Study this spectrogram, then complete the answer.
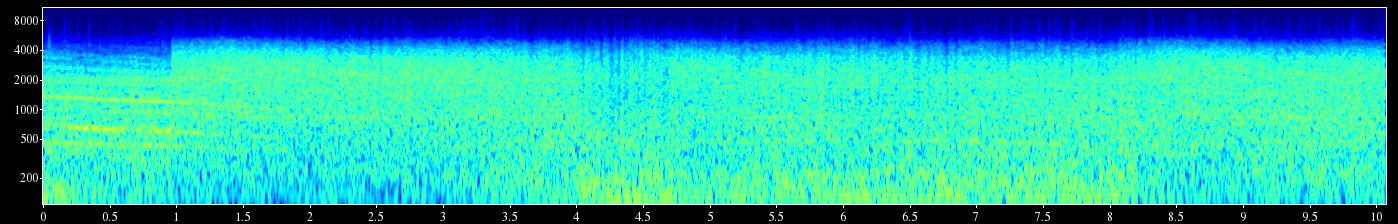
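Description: Rocket engines roar loudly and steadily.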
